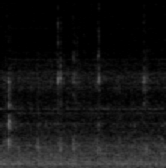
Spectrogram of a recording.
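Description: Faint, irregular soft clicks of someone chewing shrimp with the mouth closed.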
